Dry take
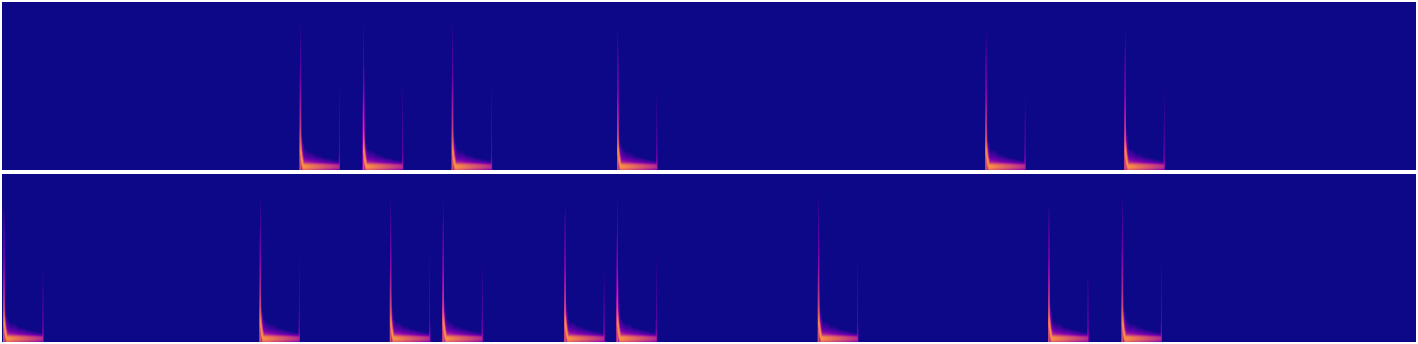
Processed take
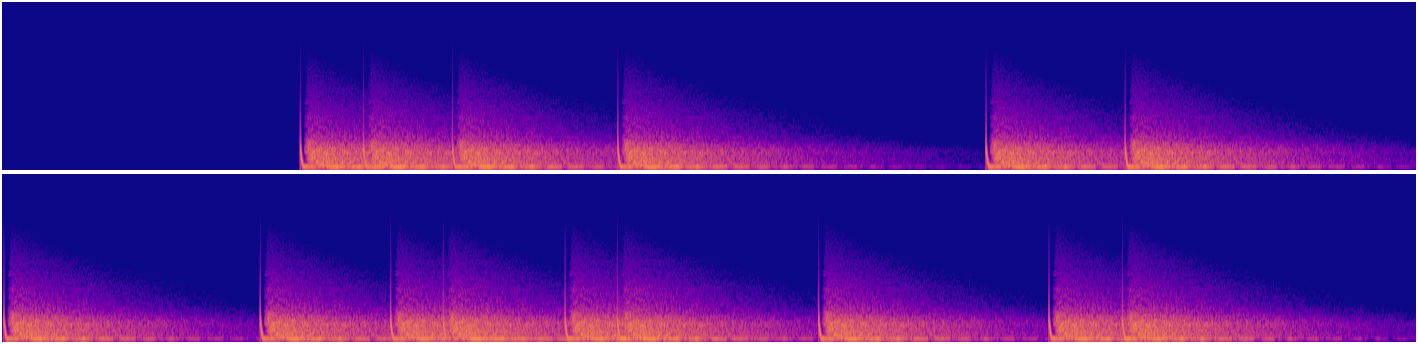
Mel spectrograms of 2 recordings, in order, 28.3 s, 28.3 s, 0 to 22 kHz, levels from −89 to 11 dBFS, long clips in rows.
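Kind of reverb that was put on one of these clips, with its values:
comb and all-pass reverb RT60 3.6 s, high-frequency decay 0.7×, pre-delay 40 ms, DRR −9.5 dB
level −6 dB

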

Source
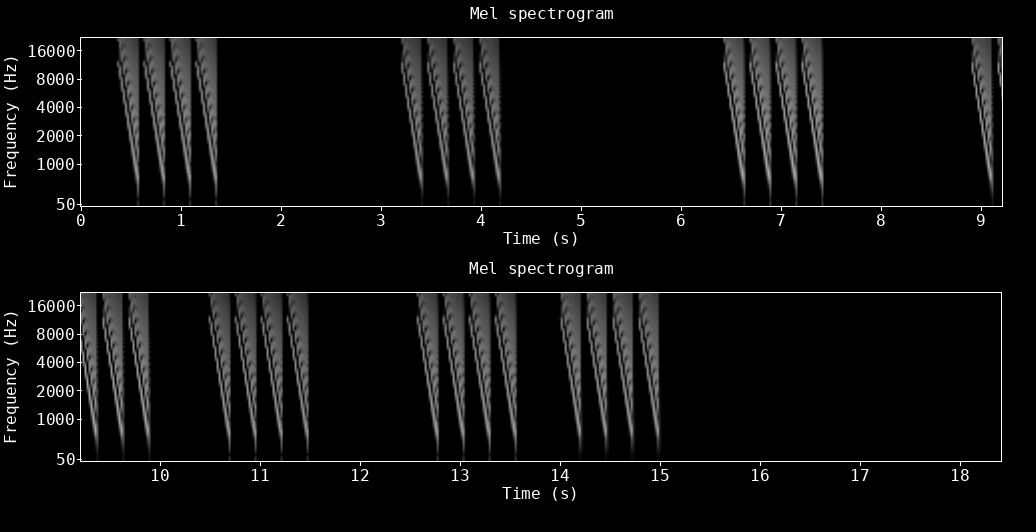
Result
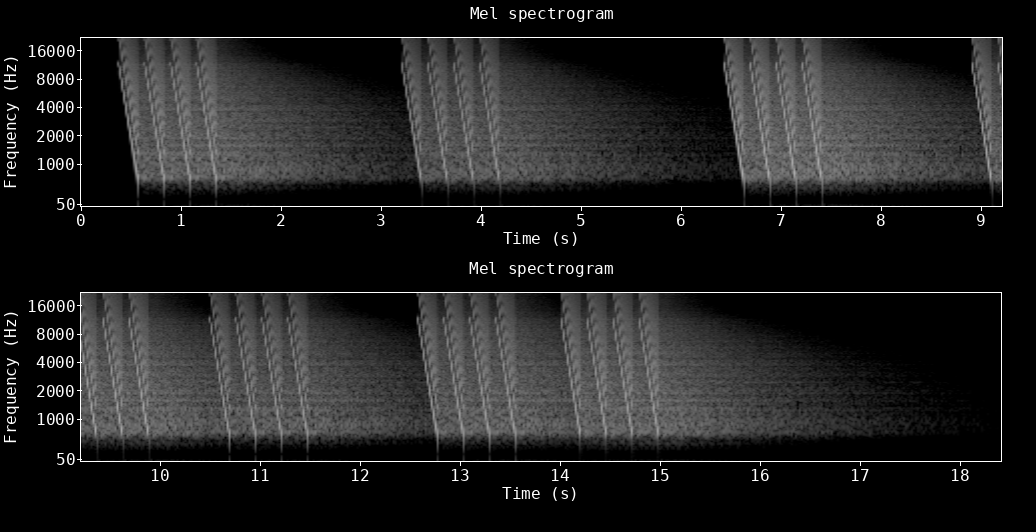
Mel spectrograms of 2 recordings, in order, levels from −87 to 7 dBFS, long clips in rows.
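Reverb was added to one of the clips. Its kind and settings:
comb and all-pass reverb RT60 4.8 s, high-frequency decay 0.9×, pre-delay 5 ms, DRR 8.5 dB
level −1.5 dB

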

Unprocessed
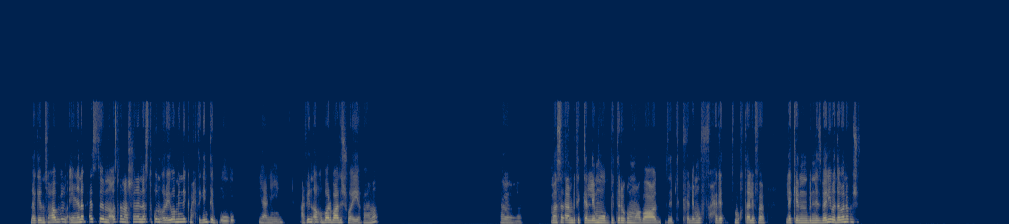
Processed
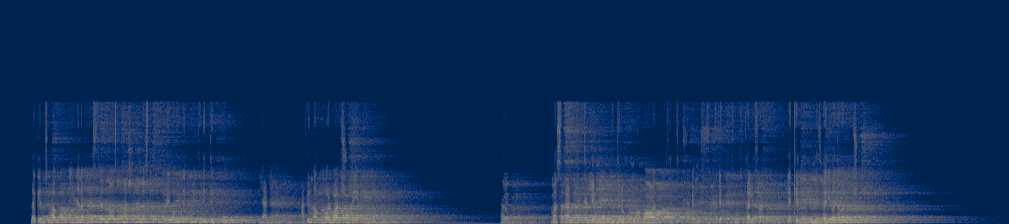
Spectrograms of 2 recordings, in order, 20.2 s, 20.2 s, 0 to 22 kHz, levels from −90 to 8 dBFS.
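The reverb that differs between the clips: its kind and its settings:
comb and all-pass reverb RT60 3.2 s, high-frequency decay 0.95×, pre-delay 100 ms, DRR 0 dB
level −1 dB

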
